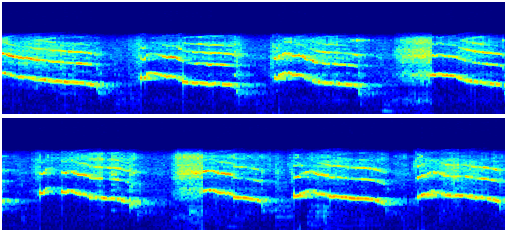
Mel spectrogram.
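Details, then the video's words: Female dog howling loudly during a bath, drawn-out wails that slide downward, repeated about every second and a half with short breaths between, sounding like an animal in distress. "A Bad Dog Makes a Terrible Noise While Being Bathed"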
